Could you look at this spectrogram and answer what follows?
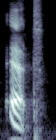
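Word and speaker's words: et (את): And there's no way to really phonetically do this either, because when you try to linguistically look at it, what Aleph and Tav, it's pronounced et.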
